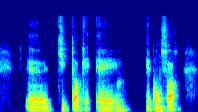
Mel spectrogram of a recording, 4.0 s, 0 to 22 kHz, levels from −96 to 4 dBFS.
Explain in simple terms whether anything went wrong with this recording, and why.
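Something did go wrong here. At about 1.25 s the speech suddenly gets rougher, with more codec artefacts, and it stays that way right to the end of the clip. That's an adaptive stream at a lower bitrate: the connection slowed, so the player switched to a smaller, lower-quality version of the stream. It switched seamlessly with no gap, which is why you hear a jump in quality rather than a dropout.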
